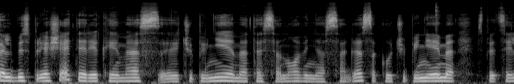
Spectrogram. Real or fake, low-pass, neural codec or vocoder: real; 19.8 kHz; none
